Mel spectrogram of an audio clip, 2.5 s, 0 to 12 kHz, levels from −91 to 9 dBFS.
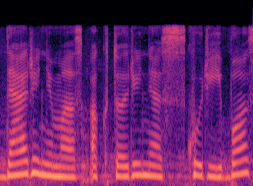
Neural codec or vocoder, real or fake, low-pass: none; real; 7.2 kHz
